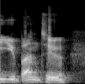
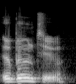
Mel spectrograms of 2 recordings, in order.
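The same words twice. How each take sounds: First: The name is read out as it is spelled. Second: The name is said the native way. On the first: The speaker calls it wrong. "I say it phonetically. I say it how Google Translate pronounces it" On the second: The speaker calls it right. "I know how to pronounce it"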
